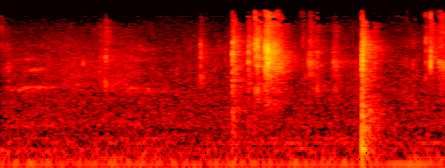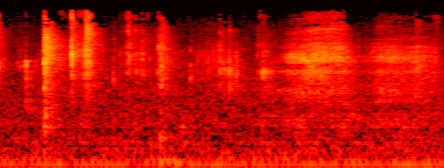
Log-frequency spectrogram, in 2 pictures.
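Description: Close-up biting and crunching of a cheese-covered tortilla chip: a few crisp crunches, the loudest about three and a half seconds in, then chewing, over a steady low hum.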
